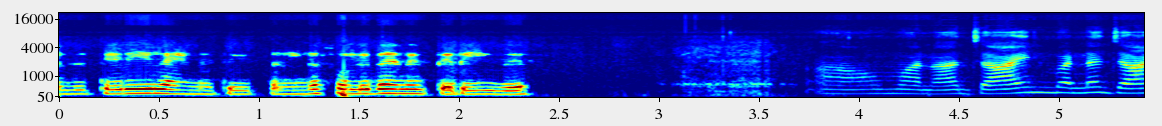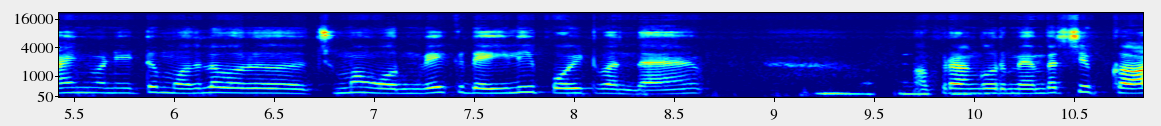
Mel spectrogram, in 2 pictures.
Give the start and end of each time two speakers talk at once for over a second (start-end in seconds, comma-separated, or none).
none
